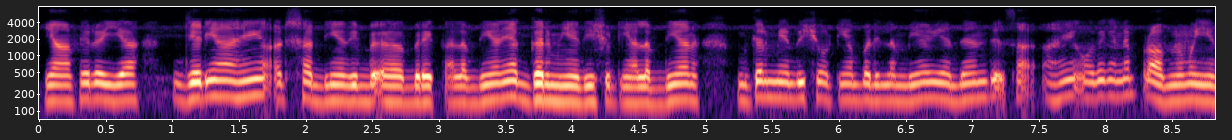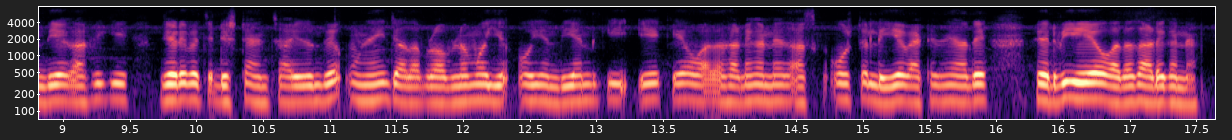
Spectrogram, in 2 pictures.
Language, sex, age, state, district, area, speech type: Dogri, male, 30-45, Jammu and Kashmir, Reasi, urban, spontaneous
